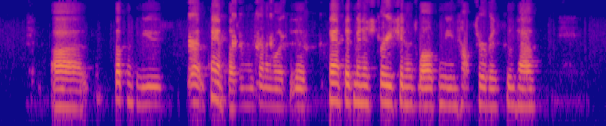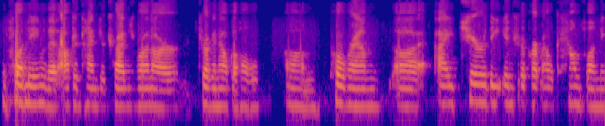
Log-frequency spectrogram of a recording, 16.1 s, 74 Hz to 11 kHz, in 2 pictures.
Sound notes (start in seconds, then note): 2.3 speaks faintly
